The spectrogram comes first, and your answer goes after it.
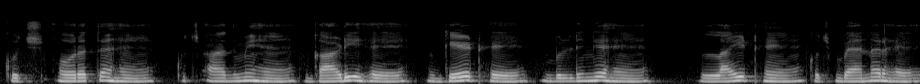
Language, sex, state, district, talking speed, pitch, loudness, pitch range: Chhattisgarhi, male, Chhattisgarh, Balrampur, 110 wpm, 150 Hz, -23 LUFS, 140-165 Hz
